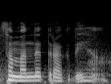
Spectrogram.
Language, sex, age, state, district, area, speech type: Punjabi, female, 45-60, Punjab, Bathinda, urban, spontaneous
